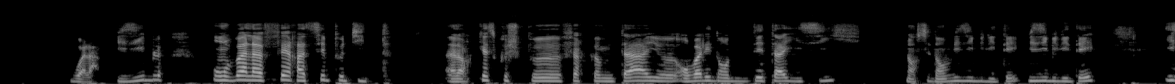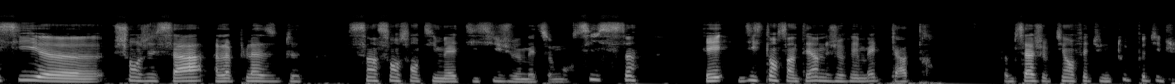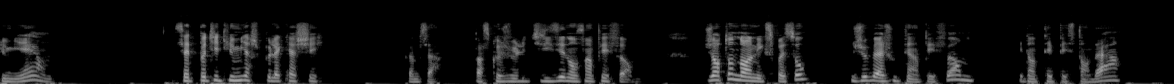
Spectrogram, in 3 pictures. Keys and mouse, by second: 0.0 click, 7.5 click, 10.1 click, 13.3 click, 19.7 click, 21.4 Return, 26.7 click, 29.3 click, 33.3 click, 34.5 click.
